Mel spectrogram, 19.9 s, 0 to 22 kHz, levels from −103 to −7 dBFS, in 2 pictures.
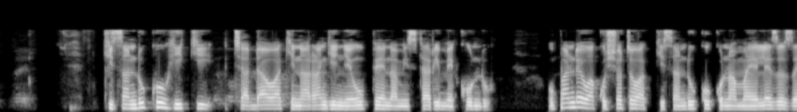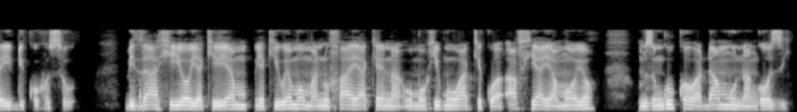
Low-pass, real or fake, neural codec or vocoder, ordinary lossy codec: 7.2 kHz; real; none; MP3, 64 kbps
